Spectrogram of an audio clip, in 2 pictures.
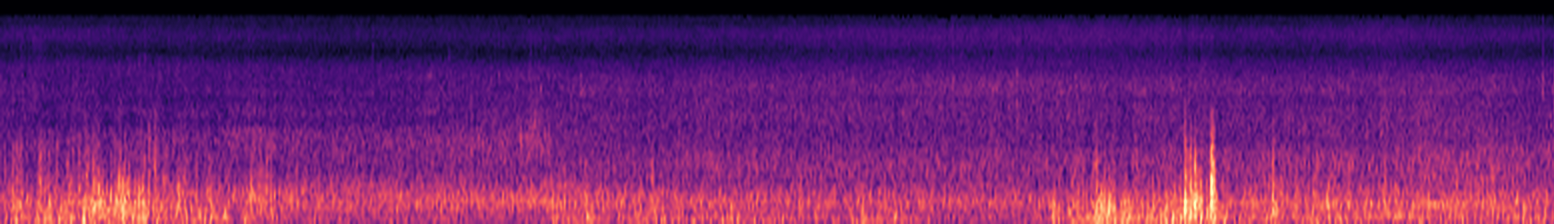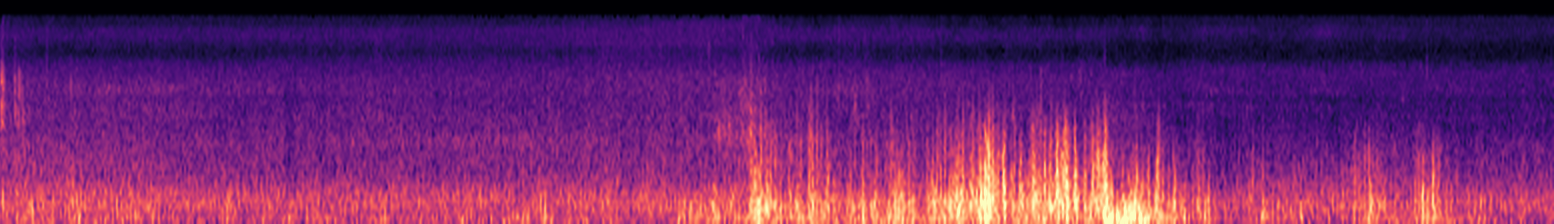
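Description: Wind buffeting the microphone over a steady background rush, rising in louder bursts about eleven seconds in and again for several seconds near the end.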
